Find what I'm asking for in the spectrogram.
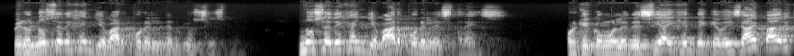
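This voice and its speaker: A man's voice: high-pitched, dark tone. A man, a priest, giving a conversational sermon full of rhetorical questions. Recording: echoey hall, long reverb.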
